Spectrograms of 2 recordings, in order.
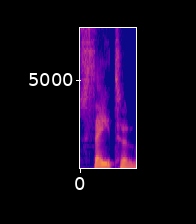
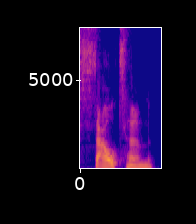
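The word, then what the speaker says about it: Sátan: Um Oh, was that the Satan Festival? Yeah, it was. And I I I asked them um you know how is it pronounced? Surely it's not Satan, right? And it's not. It's Saan, which is the name it's the name of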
